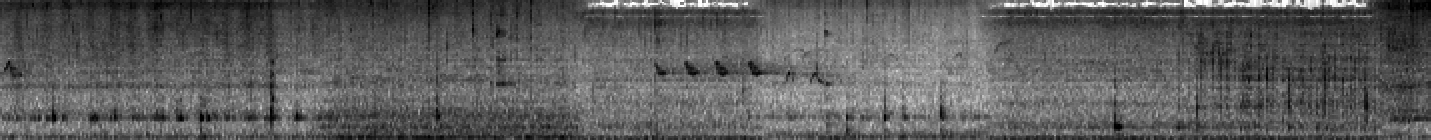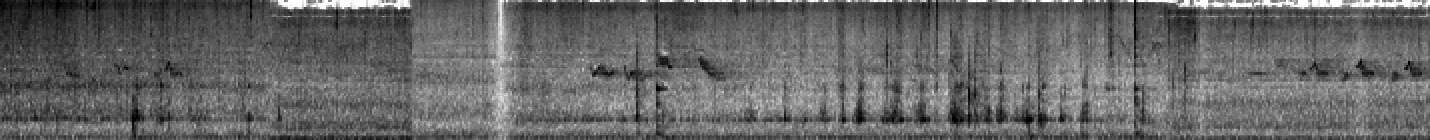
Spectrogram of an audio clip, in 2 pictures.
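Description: Sliced onions, then chopped tomatoes, sizzling as they fry in oil in a non-stick pan, with a spatula stirring and scraping against the pan. The sizzle changes level abruptly several times.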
